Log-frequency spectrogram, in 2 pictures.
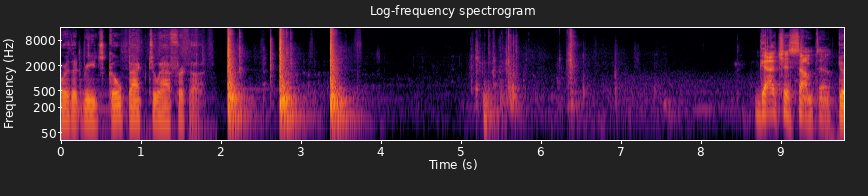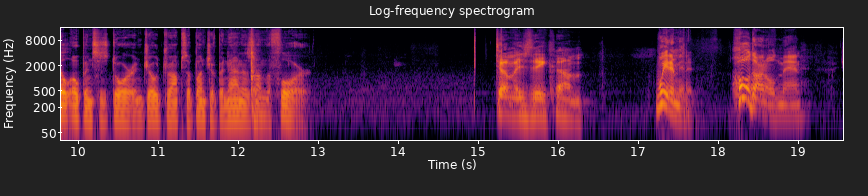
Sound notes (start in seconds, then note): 2.7 pounds on door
